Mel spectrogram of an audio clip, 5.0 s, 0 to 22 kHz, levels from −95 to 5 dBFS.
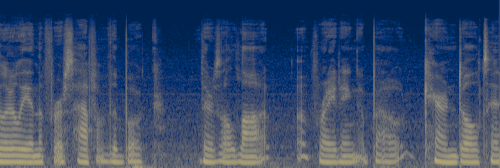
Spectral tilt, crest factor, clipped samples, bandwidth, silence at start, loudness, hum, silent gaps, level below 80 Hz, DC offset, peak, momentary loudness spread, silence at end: -6.5 dB/octave; 16 dB; under 0.1%; 13 kHz; 0 s; -31 LUFS; none; none; -52 dBFS; under 0.1%; -14 dBFS; 11 LU; 0 s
